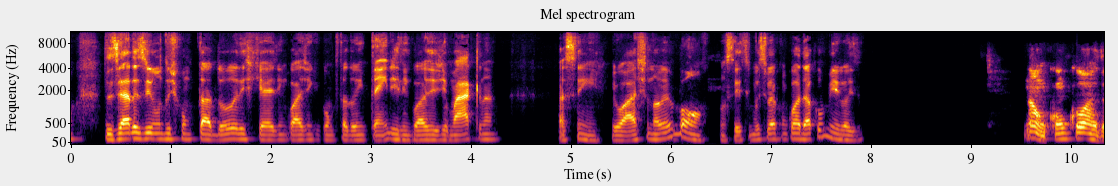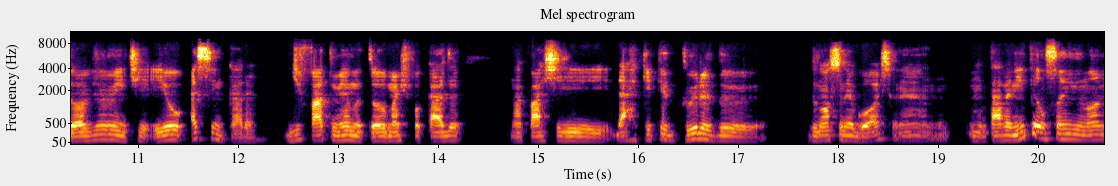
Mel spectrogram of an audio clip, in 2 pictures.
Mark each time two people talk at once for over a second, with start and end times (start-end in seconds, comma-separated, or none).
none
